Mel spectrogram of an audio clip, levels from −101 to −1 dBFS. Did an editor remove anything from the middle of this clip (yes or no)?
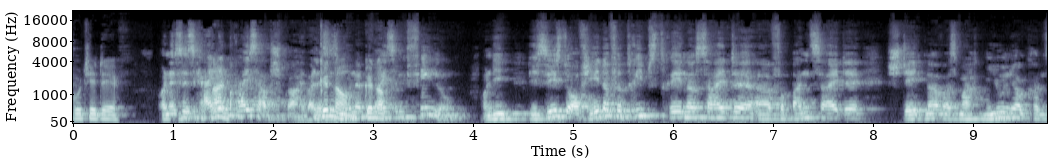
yes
